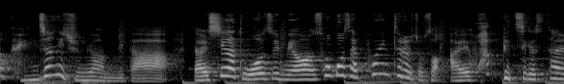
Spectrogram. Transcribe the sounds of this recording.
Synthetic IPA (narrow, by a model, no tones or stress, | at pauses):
kwe̞ŋd͡ʑaŋɦit͡ɕuŋjoɦamɲida̰ | naɭɕ͈iɡatoʌd͡ʑimjʌnsʰoɡosʰe̞pʰointʰɯɾɯɭt͡ɕosʰʌaeɸwak̚p͈it͡ɕʰiɡesʰɯ̥tʰa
